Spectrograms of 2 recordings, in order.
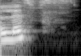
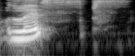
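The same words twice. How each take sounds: First: "lisps" tripping over the final sp, the s sounds blurring together; fumbled word. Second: "Lisps" said slowly and carefully, every s crisp; careful retry. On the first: Real, not acted. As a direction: stumble on "lisps" so the ending smears. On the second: Shown as a demonstration. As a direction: try "Lisps" again, articulating each sound. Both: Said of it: "I can't even say lisps".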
